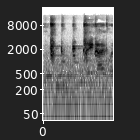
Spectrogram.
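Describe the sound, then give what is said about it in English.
A short electronic phone ringtone plays while someone goes through their ringtones: a quick run of bright, chirpy tones in uneven bursts, fairly quiet and heard on its own with no one talking. “I'm going through my ringtones. I got a lot of them.”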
